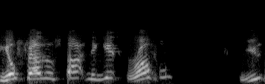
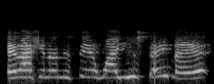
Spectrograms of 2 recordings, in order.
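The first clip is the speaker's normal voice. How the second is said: ordinary delivery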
